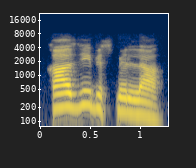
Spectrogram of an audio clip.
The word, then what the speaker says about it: Kazi: my name is Kazi it is pronunciated as Kazi I am from s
